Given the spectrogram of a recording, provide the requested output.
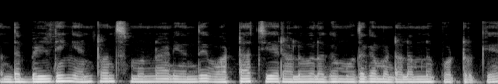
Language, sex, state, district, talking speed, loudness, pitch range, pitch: Tamil, male, Tamil Nadu, Nilgiris, 110 wpm, -13 LUFS, 120-130 Hz, 125 Hz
